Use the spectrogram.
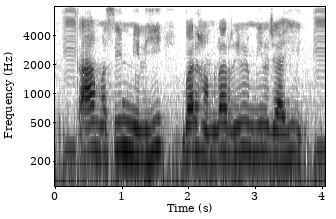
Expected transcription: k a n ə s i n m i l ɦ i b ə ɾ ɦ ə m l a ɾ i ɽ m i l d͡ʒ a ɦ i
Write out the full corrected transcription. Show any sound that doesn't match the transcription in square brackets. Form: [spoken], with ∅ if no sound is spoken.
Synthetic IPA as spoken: k a [m] ə s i n m i l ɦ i b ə ɾ ɦ ə m l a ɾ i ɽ m i l d͡ʒ a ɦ i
